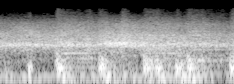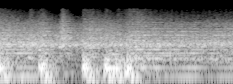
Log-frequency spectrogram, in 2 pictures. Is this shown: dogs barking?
no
